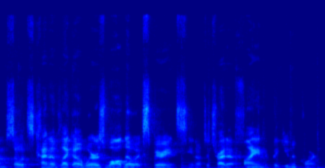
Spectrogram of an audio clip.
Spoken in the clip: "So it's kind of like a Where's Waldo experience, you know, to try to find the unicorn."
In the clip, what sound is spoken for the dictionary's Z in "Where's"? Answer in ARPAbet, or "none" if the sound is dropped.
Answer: Z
